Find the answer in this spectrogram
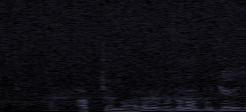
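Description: Near silence, then from about halfway a faint buzz of a flying insect, wavering slightly in pitch.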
